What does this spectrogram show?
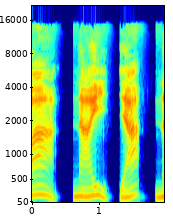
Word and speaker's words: นัยนา: ถึง อื้อ อึง วุ่นวาย นัยนา อ่าน ว่า นัยยะ นา หมาย ถึง ดวง ตา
